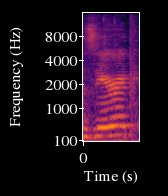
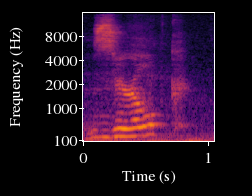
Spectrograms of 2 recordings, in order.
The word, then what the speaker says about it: Zerlk: It's not Xeric, it's Zerlk. Oh no, I've been mentally saying your name wrong this entire time.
